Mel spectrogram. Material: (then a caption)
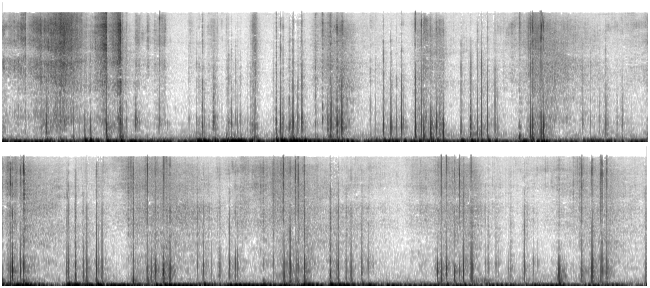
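Foam. A Japanese cheesecake squishy, a soft foam toy, is tapped quickly and gently. The result is a steady stream of soft, muffled, low thuds with a faint crinkly texture and no sharp attack.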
